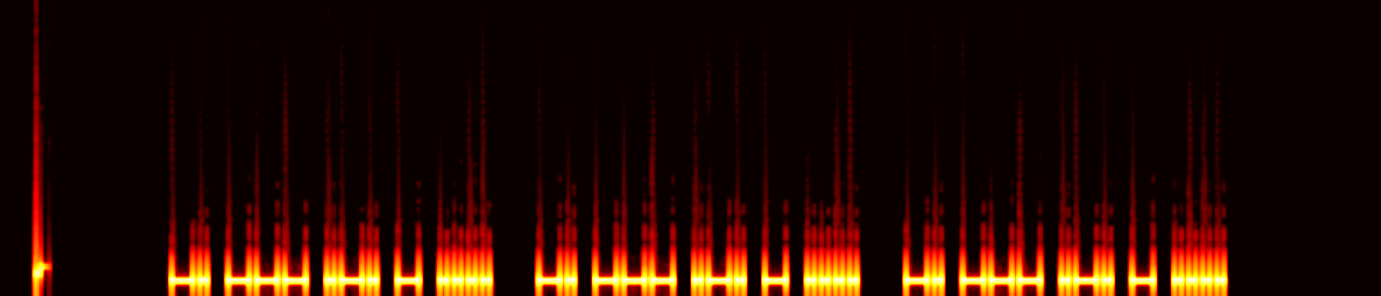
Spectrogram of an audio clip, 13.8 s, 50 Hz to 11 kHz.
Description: Morse code, heard as a keyed tone, about 17 wpm, 700 Hz. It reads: NORTH NORTH NORTH
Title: Top 500 Words Repeated 17wpm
